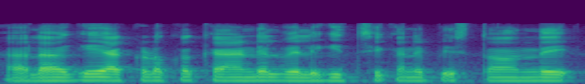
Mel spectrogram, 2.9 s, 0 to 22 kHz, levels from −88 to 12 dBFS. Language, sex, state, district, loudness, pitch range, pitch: Telugu, male, Telangana, Mahabubabad, -18 LUFS, 120-125 Hz, 120 Hz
